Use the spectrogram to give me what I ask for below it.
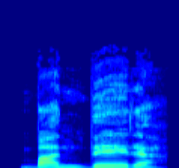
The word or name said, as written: bandera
